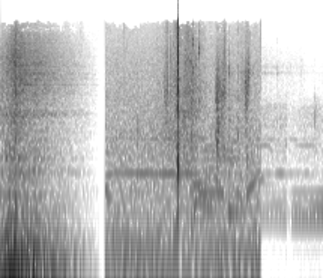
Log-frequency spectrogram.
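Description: A whoosh transition effect swells and fades over the first second, followed by background music with a sharp hit a little past the two-second mark; the music drops much quieter near the end.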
